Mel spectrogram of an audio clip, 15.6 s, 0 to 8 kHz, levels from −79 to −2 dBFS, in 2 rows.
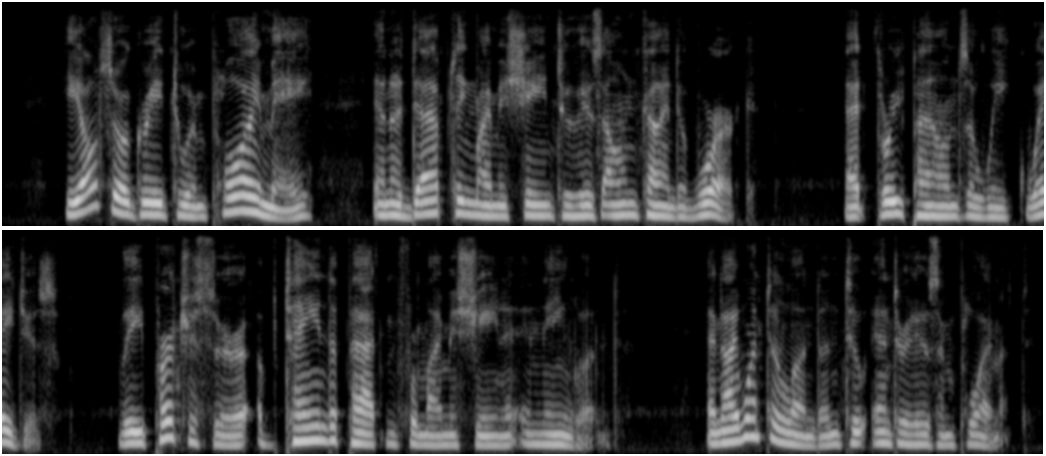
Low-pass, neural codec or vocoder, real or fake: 7.2 kHz; codec, 16 kHz, 8 kbps, FunCodec, trained on LibriTTS, 25 frames a second; fake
